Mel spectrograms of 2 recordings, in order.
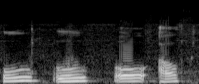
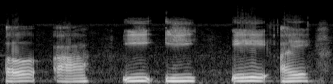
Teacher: ठीक है दोस्तों, इसे आवृत्तमुखी कहते हैं। जैसे वृत्तमुखी जिन स्वरों के उच्चारण में ओंठ गोलाकार हो जाता है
